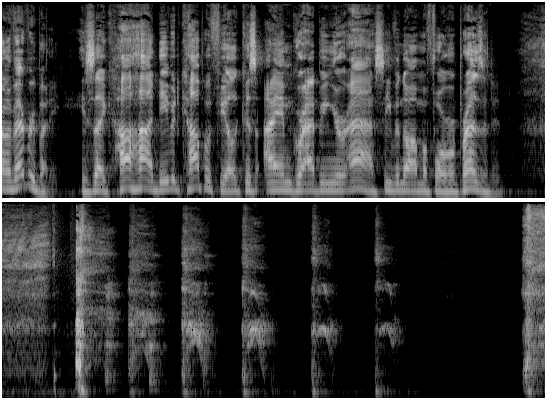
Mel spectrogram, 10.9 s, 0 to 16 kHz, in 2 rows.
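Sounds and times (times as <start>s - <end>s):
speech: 0.0s - 7.0s
person coughing harshly: 5.9s - 9.6s, 10.6s - 10.8s.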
